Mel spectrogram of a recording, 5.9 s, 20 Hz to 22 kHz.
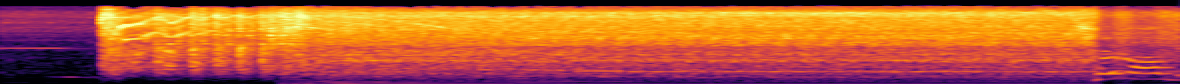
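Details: Acura (2007–2011 MDX, 2007–2008 TL or 2010–2011 ZDX) engine starts quickly and runs steadily with no belt squeal after the TSB 10-035 fix: new A/C compressor mounting bolts and Bando drive belt.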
